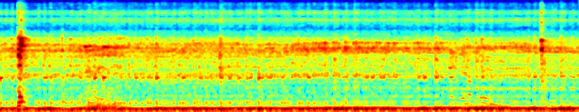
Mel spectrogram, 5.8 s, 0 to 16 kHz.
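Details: 2005 Polaris Predator 90 two-stroke quad, long-sitting, has a high idle. Spraying brake clean did not raise the idle, and an exhaust-area leak is suspected. Fast, steady buzz that never drops back to a slow tick-over; cause unconfirmed.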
